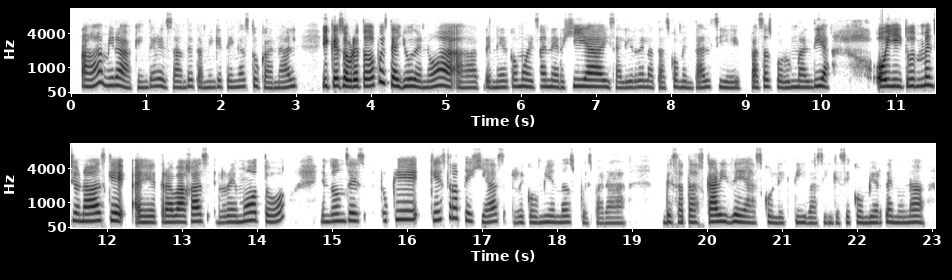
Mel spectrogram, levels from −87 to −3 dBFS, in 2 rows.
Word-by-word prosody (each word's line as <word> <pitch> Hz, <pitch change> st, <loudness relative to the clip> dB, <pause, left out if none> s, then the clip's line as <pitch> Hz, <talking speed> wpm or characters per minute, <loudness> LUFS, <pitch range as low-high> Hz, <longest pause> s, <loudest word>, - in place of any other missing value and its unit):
Ah, 270 Hz, +2 st, +2 dB
mira, 305 Hz, -6 st, +1 dB
qué 230 Hz, -, -9 dB
interesante 245 Hz, 0 st, -6 dB
también 230 Hz, -3 st, -8 dB
que 255 Hz, +1 st, -8 dB
tengas 250 Hz, +2 st, -7 dB
tu 285 Hz, -, -5 dB
canal, 225 Hz, +4 st, -5 dB, 0.3 s
y 290 Hz, -, +6 dB
que 295 Hz, -, +9 dB
sobre 270 Hz, -2 st, +8 dB
todo, 280 Hz, +3 st, +5 dB
pues, 435 Hz, +2 st, +3 dB
te 325 Hz, -, +7 dB
ayude, 275 Hz, -2 st, +3 dB
¿no? 245 Hz, +6 st, 0 dB
A 225 Hz, -6 st, +2 dB
a -, -, -10 dB
tener 235 Hz, +1 st, -6 dB
como 265 Hz, +1 st, -3 dB
esa 255 Hz, 0 st, -4 dB
energía 260 Hz, +2 st, +2 dB
y 255 Hz, -, -2 dB
salir 225 Hz, +1 st, -8 dB
del 250 Hz, 0 st, -6 dB
atasco 235 Hz, +2 st, -8 dB
mental, 230 Hz, +1 st, -6 dB
si 225 Hz, -3 st, -7 dB
pasas 255 Hz, +3 st, -2 dB
por 230 Hz, -2 st, -5 dB
un 235 Hz, +2 st, -4 dB
mal 240 Hz, -1 st, -3 dB
día. 275 Hz, -1 st, +3 dB, 0.6 s
Oye, 270 Hz, +1 st, +10 dB
y 270 Hz, -, +2 dB
tú 280 Hz, -, -2 dB
mencionabas 295 Hz, 0 st, +3 dB
que, 300 Hz, -3 st, +5 dB, 0.2 s
eh, 235 Hz, 0 st, 0 dB
trabajas 250 Hz, +3 st, +2 dB
remoto, 255 Hz, +4 st, -1 dB, 0.5 s
entonces, 285 Hz, -, -3 dB, 0.2 s
¿tú 300 Hz, 0 st, -8 dB
qué 350 Hz, +3 st, +1 dB
qué 320 Hz, 0 st, -1 dB
estrategias 290 Hz, -, -4 dB
recomiendas, 235 Hz, +1 st, -6 dB
pues, 215 Hz, -4 st, -15 dB
para 210 Hz, +1 st, -11 dB, 0.5 s
desatascar 240 Hz, +1 st, 0 dB
ideas 245 Hz, -4 st, -1 dB
colectivas, 215 Hz, -1 st, -8 dB
sin 220 Hz, 0 st, -12 dB
que 220 Hz, 0 st, -12 dB
se 230 Hz, +2 st, -9 dB
convierta 225 Hz, +2 st, -5 dB
en 230 Hz, -1 st, -5 dB
una 230 Hz, +1 st, -3 dB
245 Hz, 155 wpm, -22 LUFS, 230-275 Hz, 0.6 s, Oye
